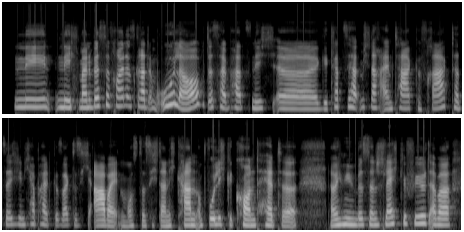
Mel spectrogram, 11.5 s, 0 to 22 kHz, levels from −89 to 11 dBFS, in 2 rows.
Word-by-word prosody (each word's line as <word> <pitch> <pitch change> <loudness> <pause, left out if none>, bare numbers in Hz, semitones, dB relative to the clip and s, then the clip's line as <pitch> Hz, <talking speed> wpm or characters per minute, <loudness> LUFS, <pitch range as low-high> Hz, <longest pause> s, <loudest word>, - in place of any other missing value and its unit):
Ne, 275 0 -2
nicht. 260 -1 -2
Meine 255 0 +2
beste 300 +4 -1
Freundin 310 -1 -1
ist 305 - -16
grad 275 -1 +2
im 230 - -10
Urlaub, 360 +2 +2
deshalb 250 -2 -4
hat's 235 0 -3
nicht, 235 0 -7
äh, 210 -1 0
geklappt. 270 +6 -7
Sie 280 - -4
hat 245 - +1
mich 270 +2 -16
nach 255 -1 -1
einem 205 +2 -4
Tag 230 -1 -1
gefragt 225 +6 -3
tatsächlich, 225 -2 -6
und 215 - -6
ich 225 - -16
habe 235 0 -8
halt 215 -1 -4
gesagt, 195 +1 -6
dass 190 - -15
ich - - -2
arbeiten 180 -2 +6
muss, 175 +2 -8
dass 180 0 -9
ich 190 - -16
da 170 - +1
nicht 175 0 -6
kann, 200 -1 +6
obwohl 210 +2 +1
ich 225 - -3
gekonnt 200 +1 +3
hätte. 190 -4 +2 0.4
Da 185 - 0
habe 200 - +5
ich 220 - +3
mich 225 - +5
'n 215 - 0
bisschen 210 0 0
schlecht 230 +2 +2
gefühlt, 255 +1 +2
aber 210 -2 +5
225 Hz, 255 wpm, -27 LUFS, 205-260 Hz, 0.4 s, arbeiten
